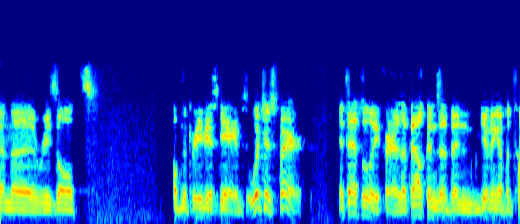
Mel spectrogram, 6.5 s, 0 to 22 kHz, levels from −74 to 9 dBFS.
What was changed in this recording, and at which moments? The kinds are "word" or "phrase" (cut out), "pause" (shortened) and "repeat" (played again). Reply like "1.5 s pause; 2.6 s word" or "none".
none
